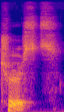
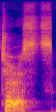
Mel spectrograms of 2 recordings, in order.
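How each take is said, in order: First: The weak vowel is dropped before the final s. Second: A weak vowel is heard before the final s.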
